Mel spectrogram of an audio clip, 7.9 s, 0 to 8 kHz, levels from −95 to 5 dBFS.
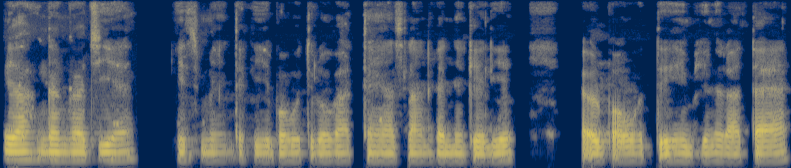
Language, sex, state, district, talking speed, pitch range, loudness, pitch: Hindi, male, Bihar, Lakhisarai, 160 wpm, 90-100 Hz, -19 LUFS, 95 Hz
